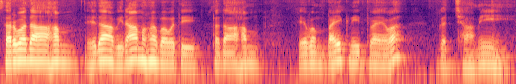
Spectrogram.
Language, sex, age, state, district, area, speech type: Sanskrit, male, 45-60, Telangana, Karimnagar, urban, spontaneous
